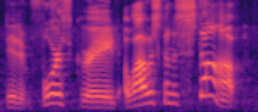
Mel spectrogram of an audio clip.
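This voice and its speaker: A woman's voice: mid-range voice, huge pitch swings, moderate pace. A middle-aged woman co-hosting a podcast, telling family stories in casual chat and laughing often. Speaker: podcast co-host.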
